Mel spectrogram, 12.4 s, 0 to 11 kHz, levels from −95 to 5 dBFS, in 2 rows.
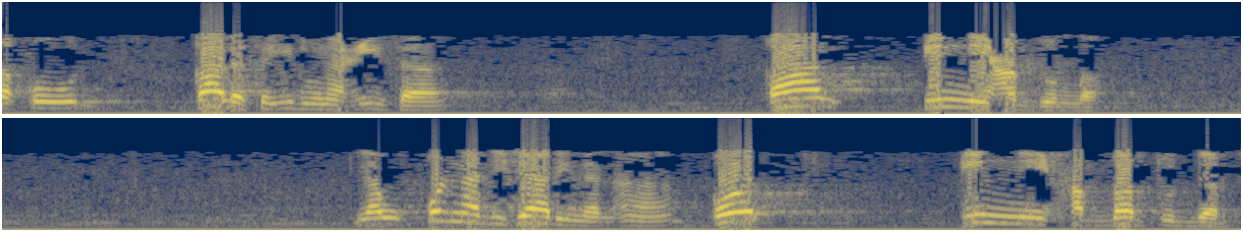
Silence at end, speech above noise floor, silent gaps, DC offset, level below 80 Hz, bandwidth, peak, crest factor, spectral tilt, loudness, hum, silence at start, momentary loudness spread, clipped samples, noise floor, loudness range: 0.1 s; 35 dB; none; 3%; -44 dBFS; 11 kHz; 0 dBFS; 14 dB; -4.5 dB/octave; -12 LUFS; none; 0 s; 14 LU; 0.6%; -46 dBFS; 5 LU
